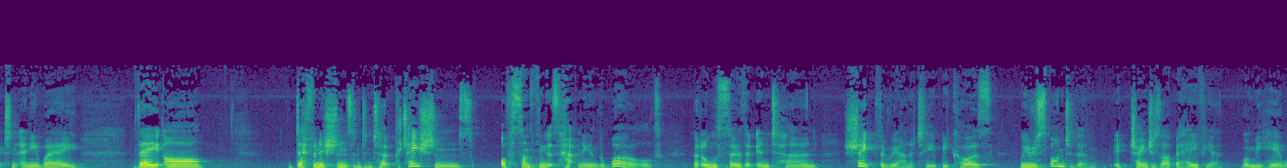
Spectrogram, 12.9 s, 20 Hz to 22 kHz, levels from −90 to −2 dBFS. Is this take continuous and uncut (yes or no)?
yes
